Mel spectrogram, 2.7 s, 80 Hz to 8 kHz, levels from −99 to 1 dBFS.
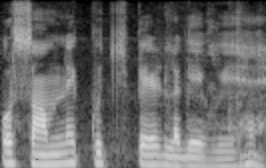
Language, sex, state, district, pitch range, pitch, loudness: Hindi, male, Uttar Pradesh, Shamli, 110-135 Hz, 125 Hz, -20 LUFS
